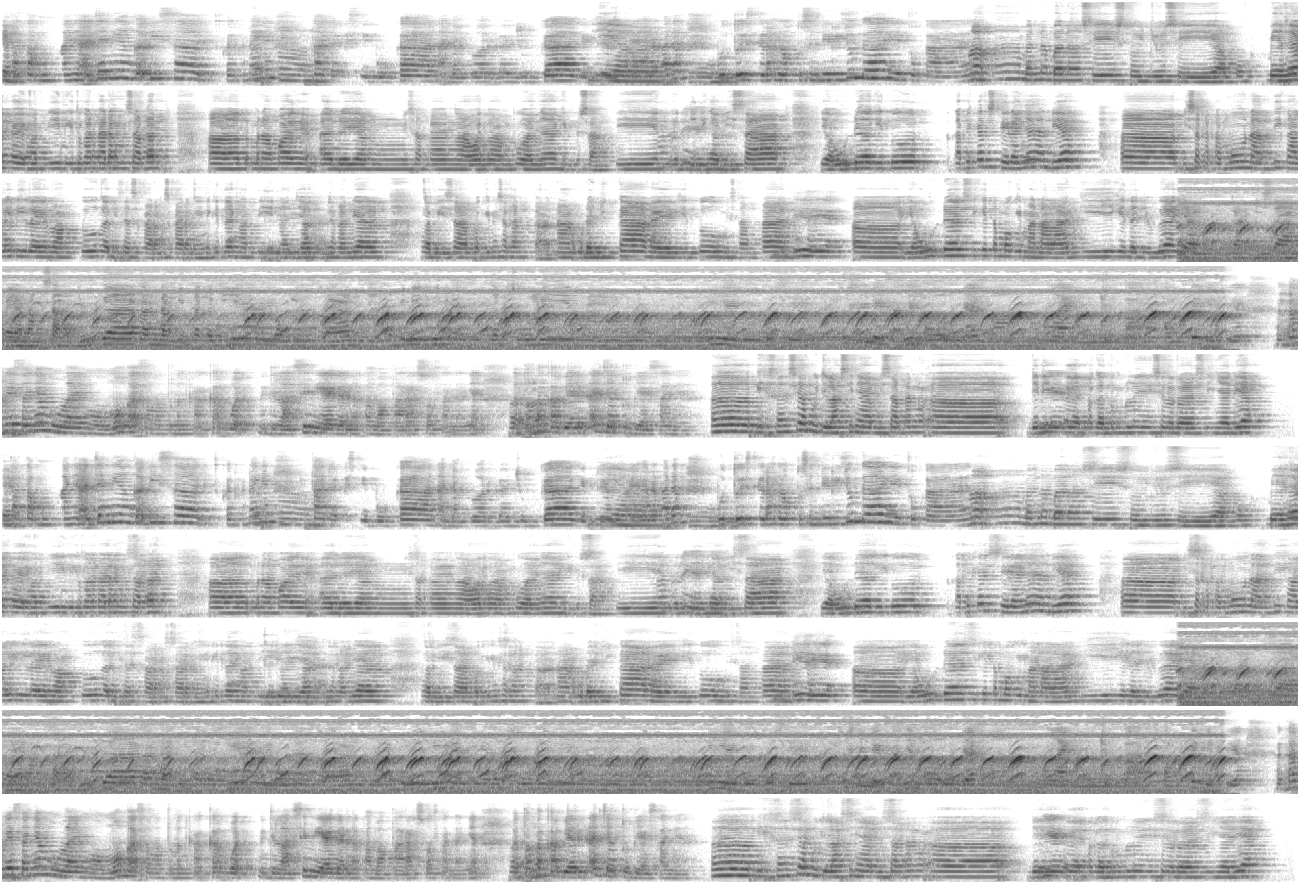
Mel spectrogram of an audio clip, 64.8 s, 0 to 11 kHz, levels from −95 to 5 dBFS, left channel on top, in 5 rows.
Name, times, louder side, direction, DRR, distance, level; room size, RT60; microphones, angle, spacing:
voice 1, 0.0-9.9 19.5-20.2 28.1-28.3 28.6-29.2 33.6-34.3 41.1-42.0 43.2-43.8 45.9-58.7 62.2-62.5, equal, 70° right, 2 dB, 5.9 m, -37 dB
voice 2, 2.5-3.2 5.9-7.3 9.7-22.1 22.5-23.7 24.1-33.8 34.4-41.3 41.6-41.9 42.1-43.3 43.8-46.1 51.6-51.9 56.9-57.3 58.9-64.3, left 2 dB, 65° left, -4 dB, 5.2 m, -36 dB
sound 1, 37.7-51.1, right 3 dB, 25° right, 0.9 m, -28 dB
14.5 x 12.0 x 6.0 m, 0.42 s
head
